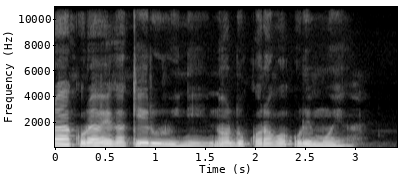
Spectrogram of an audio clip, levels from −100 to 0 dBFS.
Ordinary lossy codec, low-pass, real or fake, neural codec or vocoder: none; none; real; none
